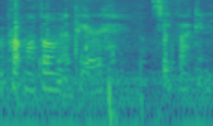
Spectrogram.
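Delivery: whispering under her breath; whispered aside. Real, not acted. Setting up her phone, whispering to herself. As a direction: whisper to herself while fiddling. Muttering while propping up phone.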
